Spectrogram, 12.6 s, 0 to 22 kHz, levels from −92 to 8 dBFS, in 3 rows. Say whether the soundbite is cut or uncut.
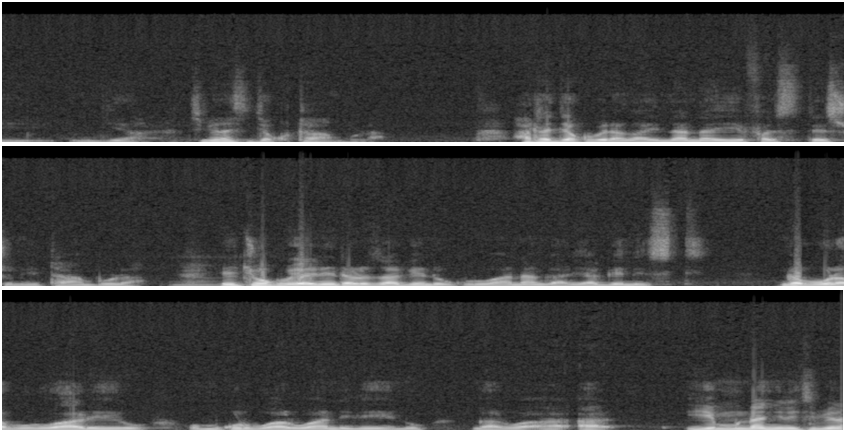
uncut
